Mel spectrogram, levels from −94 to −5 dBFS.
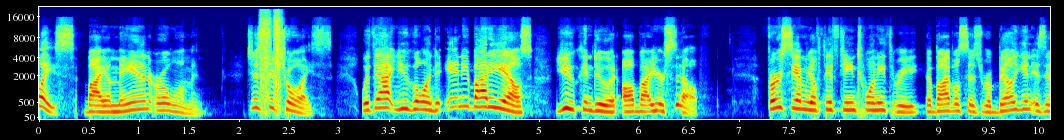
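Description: From 2.21 to 2.45 s, just after "man or a woman", a burst of dense, ragged scratching sits over the speech only slightly below its level. This is cable scratch noise, likely from a worn cable or connector whose contact resistance fluctuated as it moved.

At 4.09 to 4.23 s, between "you going to" and "else you can do", and again at 7.75 to 7.89 s, there is a lost packet rebuilt from error correction. The sound continues without a gap, but about 80 ms turns rough and noisy each time, consistent with four separate packets replaced by their low-bitrate backup copies.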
